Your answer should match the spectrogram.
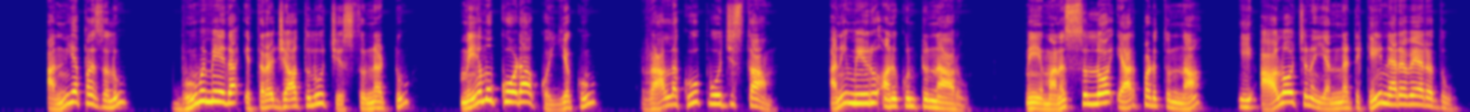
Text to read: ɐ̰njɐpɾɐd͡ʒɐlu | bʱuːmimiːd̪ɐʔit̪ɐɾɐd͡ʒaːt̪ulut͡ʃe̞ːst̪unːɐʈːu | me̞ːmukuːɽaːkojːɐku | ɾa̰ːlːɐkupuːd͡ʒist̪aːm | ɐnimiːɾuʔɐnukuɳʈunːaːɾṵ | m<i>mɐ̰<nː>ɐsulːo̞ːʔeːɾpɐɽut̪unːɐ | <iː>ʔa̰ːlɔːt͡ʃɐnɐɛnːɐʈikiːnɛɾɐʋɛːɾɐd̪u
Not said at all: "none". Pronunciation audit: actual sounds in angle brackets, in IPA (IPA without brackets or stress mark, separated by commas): iː, n, iː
